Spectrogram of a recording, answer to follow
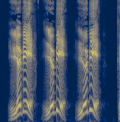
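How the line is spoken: Shouting. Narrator (Russian): кричал он

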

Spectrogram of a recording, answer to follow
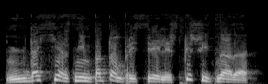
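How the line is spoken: Shouted. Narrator (Russian): крикнул Гоша

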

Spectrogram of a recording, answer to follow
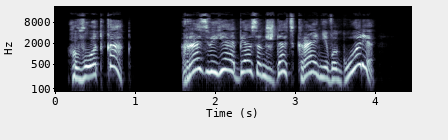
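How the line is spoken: Exclamation. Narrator (Russian): воскликнул брат указательный

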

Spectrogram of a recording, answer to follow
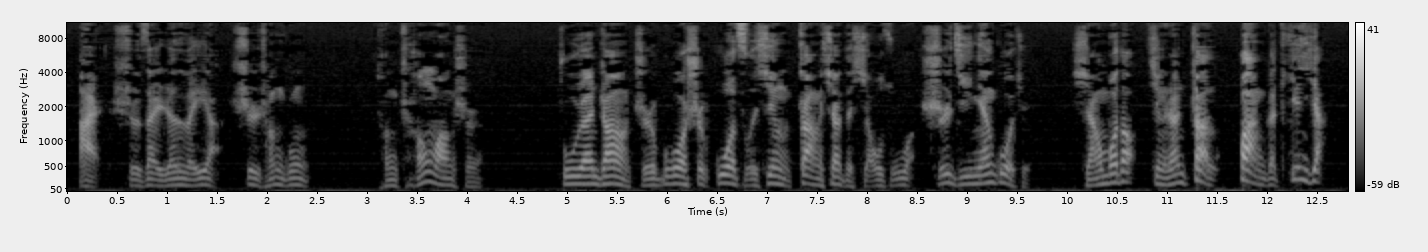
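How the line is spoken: Long sigh. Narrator (Chinese): 不由得发出了一声长叹

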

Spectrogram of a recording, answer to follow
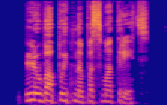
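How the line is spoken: Chuckling. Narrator (Russian): хохотнул Редвин

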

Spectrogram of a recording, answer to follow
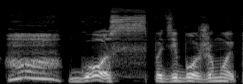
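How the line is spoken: Groaning. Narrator (Russian): простонал Миллер

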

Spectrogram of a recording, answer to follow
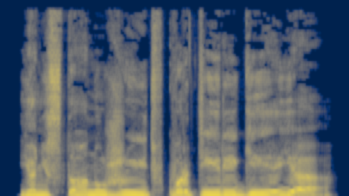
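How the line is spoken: Hiss in ear. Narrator (Russian): прошипел Вольных Ивете на ухо

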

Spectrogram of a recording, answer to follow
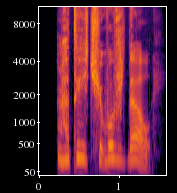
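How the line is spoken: Giggling. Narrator (Russian): хихикнула я

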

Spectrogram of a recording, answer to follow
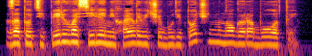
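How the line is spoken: Sighing to himself. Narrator (Russian): вздохнул про себя генерал-губернатор

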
